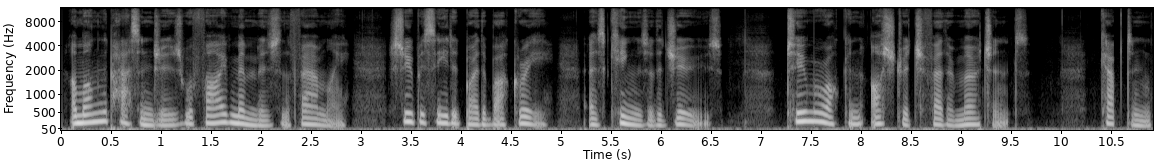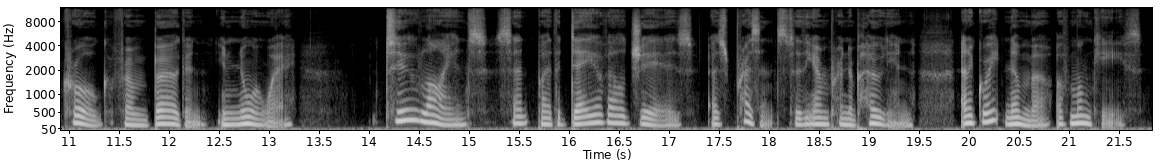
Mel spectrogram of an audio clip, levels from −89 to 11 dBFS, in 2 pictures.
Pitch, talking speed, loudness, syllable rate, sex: 180 Hz, 135 wpm, -18 LUFS, 4.2 syllables/s, female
